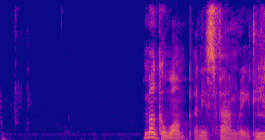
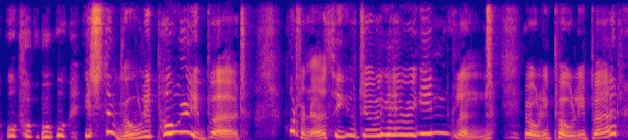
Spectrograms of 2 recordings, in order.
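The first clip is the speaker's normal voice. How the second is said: excited monkeys; 10 semitones higher, 9 dB louder than usual. A narrator's reading. Monkeys greet bird.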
